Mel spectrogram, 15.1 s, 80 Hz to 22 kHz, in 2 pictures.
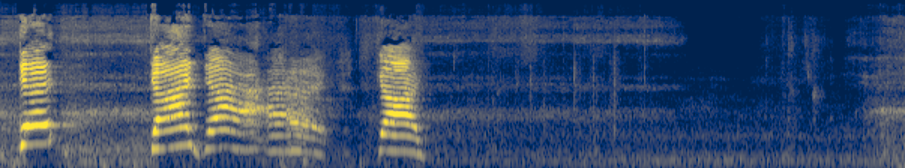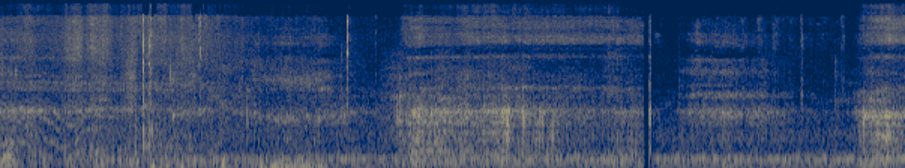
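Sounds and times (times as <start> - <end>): man snoring: 9.7 - 13.0, 14.7 - 15.0.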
